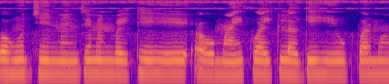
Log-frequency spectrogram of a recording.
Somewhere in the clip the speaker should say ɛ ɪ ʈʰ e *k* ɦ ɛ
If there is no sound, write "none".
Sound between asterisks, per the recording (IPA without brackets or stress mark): none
